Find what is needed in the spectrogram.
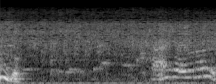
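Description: Food sizzling in hot oil in a pan, a steady hiss.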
